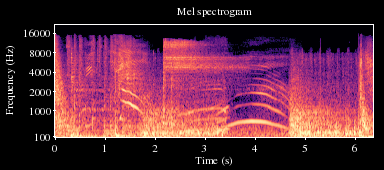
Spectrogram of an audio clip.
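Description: Cartoon soundtrack music with comic sound effects: several sliding pitch glides, ending in one long rising-then-falling glide around the middle, over low thumps and rumble.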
